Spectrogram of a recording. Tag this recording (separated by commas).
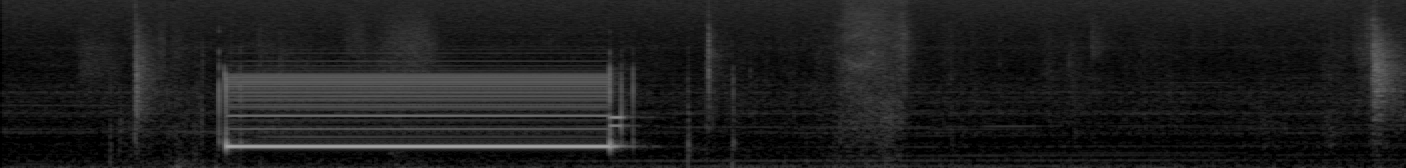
Alarm, Telephone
